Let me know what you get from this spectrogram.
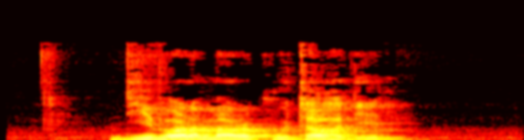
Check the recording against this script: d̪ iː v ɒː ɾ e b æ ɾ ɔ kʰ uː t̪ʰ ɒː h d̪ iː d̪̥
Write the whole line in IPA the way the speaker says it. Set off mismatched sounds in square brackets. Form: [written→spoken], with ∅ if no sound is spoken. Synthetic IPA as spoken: d̪ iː v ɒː ɾ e [b→m] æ ɾ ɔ kʰ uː t̪ʰ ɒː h d̪ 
